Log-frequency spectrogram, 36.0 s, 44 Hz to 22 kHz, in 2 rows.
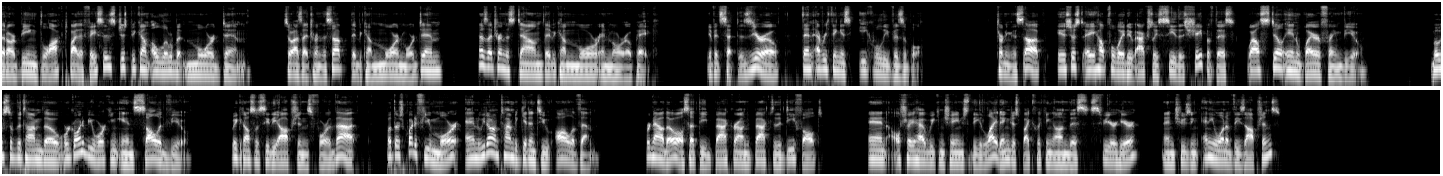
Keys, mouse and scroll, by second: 1.0 scroll down 1, 1.3 middle click, 3.0 click, 15.8-16.1 scroll down 2, 16.1 middle click, 19.8 click, 21.8 click.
